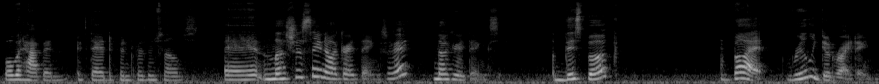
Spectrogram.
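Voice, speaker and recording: In this casual chat, a young book reviewer with a congested voice discusses what she's been reading, frequently adding "okay?" to her remarks. She sounds animated and a little mellow at medium pitch, speaking at a moderate pace, with slight background noise.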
